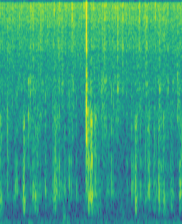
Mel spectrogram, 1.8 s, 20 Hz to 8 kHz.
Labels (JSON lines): {"label": "biophony, sea urchins (Echinidae)", "recorder": "SoundTrap 600 or HydroMoth"}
